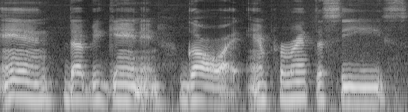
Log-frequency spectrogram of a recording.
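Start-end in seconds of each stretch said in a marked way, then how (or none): none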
